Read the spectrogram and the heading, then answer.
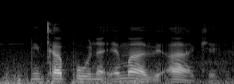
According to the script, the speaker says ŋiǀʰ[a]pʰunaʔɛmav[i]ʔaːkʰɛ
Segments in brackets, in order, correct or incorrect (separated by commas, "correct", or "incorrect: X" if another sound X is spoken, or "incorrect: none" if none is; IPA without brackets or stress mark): correct, correct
